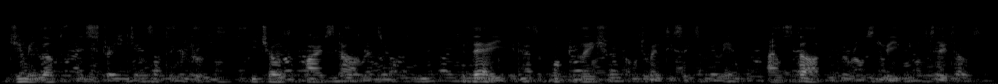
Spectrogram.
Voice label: male liverec; SiSEC10; underdetermined

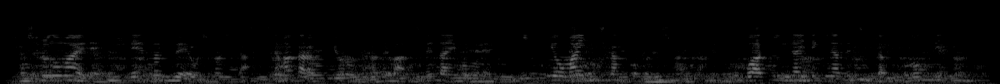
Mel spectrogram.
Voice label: male live rec 250ms 1m; underdetermined; SiSEC11

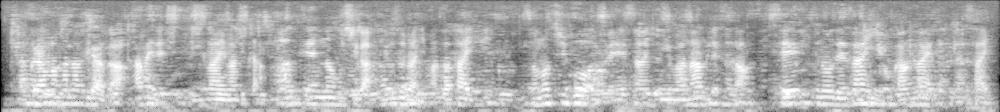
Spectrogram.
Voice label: male liverec; SiSEC11; underdetermined

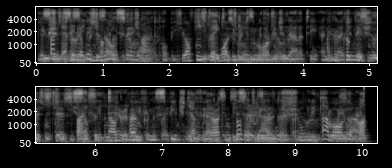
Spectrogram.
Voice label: male mix; SiSEC10; underdetermined

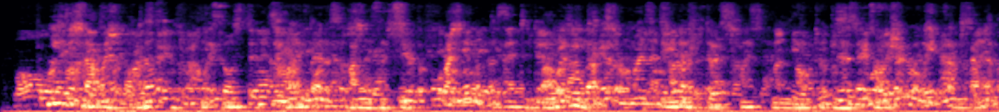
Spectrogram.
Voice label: male synth conv 1m sim, male; SASSEC07

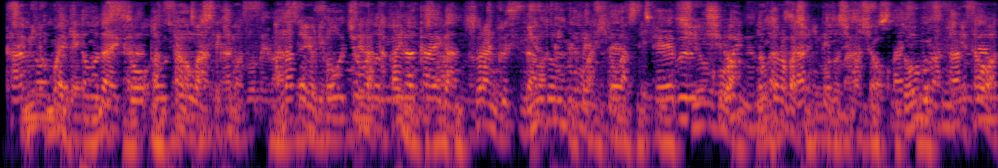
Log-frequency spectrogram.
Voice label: test male synthconv 130ms 5cm src; SiSEC08; SiSEC underdetermined

